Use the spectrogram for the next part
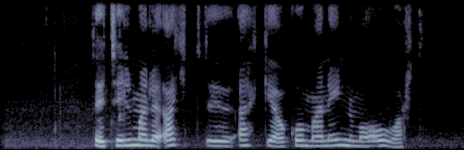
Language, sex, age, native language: Icelandic, male, 11, Icelandic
